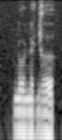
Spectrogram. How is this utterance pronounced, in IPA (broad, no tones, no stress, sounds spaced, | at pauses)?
ɳ o ɳ ə ɖ ə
